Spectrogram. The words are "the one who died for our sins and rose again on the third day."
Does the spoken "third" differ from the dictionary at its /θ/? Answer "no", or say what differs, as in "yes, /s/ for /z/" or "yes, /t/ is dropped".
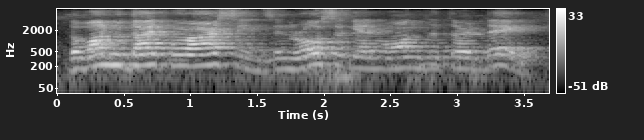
yes, /t/ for /θ/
